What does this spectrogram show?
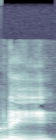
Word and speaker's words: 李: The pronunciation is way. Way, 你好. Way. Okay, way. Yeah, way.喂，你好。喂，你好。Okay, 李老师在家吗？李老师 here means teacher Li, 李 yeah, 李老师 Li, which is a very common surname in China.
